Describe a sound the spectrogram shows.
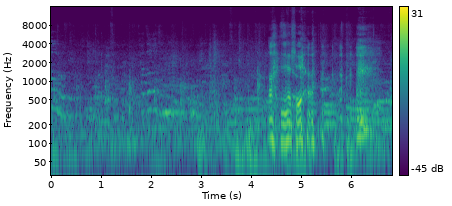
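A crowd of men and women chatters in a large echoing hall.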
